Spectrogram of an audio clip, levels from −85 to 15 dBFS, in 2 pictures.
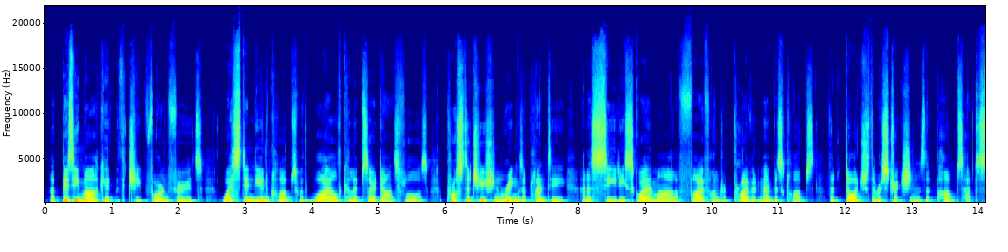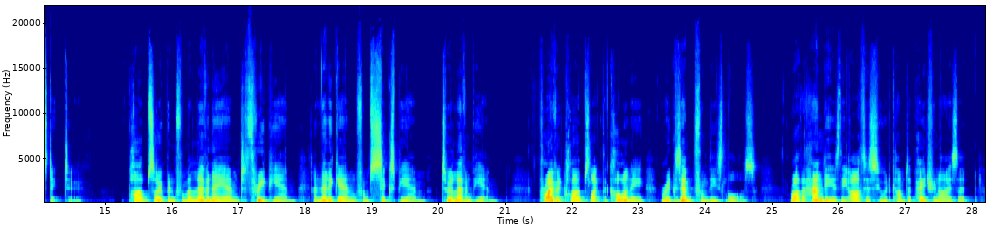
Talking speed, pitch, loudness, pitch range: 155 wpm, 130 Hz, -25 LUFS, 125-145 Hz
